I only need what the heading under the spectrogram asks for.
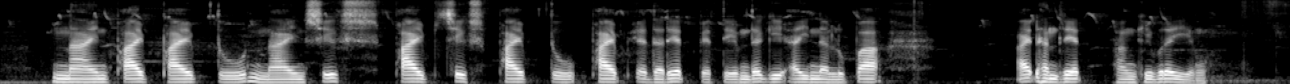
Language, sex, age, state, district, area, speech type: Manipuri, male, 60+, Manipur, Churachandpur, urban, read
